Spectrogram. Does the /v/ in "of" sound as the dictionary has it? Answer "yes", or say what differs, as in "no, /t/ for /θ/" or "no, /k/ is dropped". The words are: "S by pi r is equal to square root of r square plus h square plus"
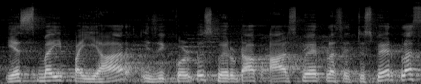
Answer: no, /p/ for /v/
